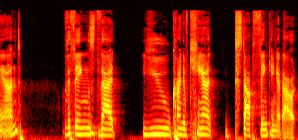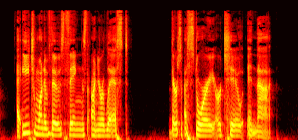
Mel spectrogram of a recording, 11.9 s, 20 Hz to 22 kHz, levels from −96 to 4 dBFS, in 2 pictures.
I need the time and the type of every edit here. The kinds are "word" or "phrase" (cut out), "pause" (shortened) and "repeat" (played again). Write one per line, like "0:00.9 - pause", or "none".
0:01.3 - word
0:09.6 - word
